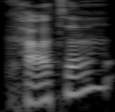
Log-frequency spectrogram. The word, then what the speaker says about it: kata: one of those light tongue flicks in the middle like regatta as in a boat race regatta say that out loud a few times and get comfortable with how it feels now change it to uh kata and use exactly the same tongue flick this sounds uh almost identical to the japanese word kata here are a few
